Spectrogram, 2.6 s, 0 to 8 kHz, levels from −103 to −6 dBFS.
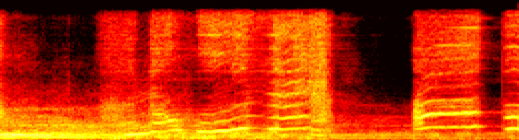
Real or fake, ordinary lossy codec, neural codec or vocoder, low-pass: fake; none; codec, 16 kHz in and 24 kHz out, 1.1 kbps, FireRedTTS-2 codec; 7.2 kHz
